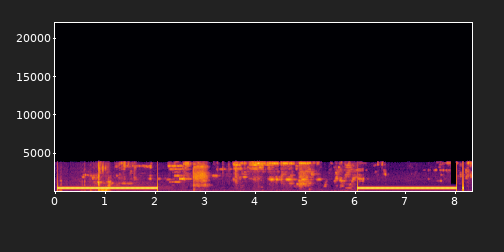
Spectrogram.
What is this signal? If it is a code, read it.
Ringback tone (North America), 440 + 480 Hz.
